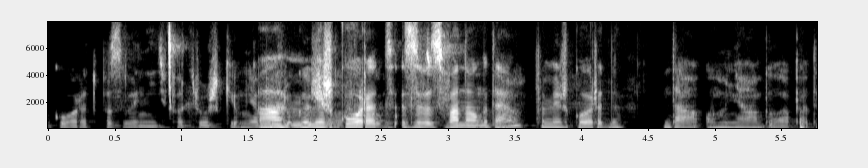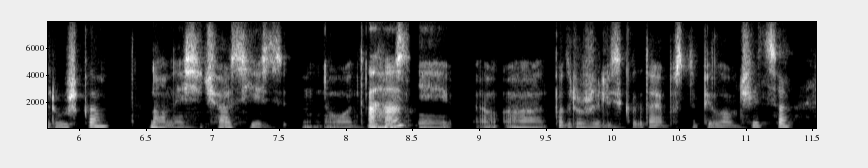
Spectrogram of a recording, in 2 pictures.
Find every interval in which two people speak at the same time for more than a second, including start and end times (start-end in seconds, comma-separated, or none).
1.6-3.6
